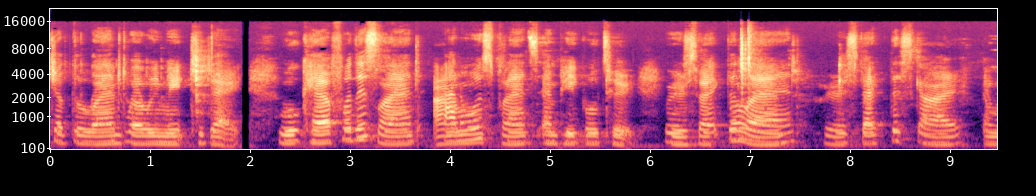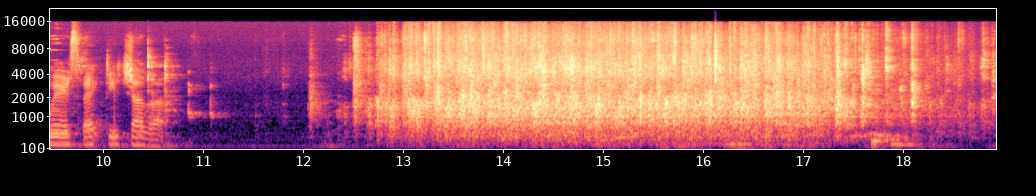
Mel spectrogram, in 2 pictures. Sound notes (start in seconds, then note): 12.3 audience applauding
